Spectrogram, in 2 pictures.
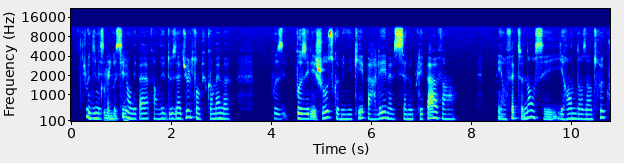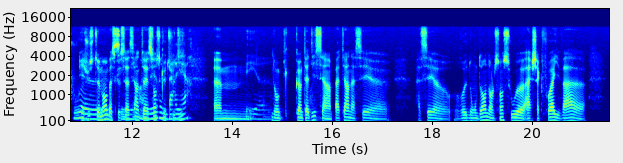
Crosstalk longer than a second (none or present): present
